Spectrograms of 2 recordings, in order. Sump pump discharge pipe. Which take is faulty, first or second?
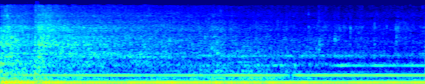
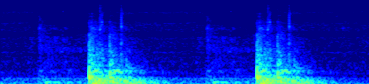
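second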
